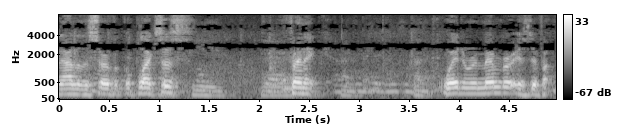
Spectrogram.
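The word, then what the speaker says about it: phrenic: is the frenic nerve not the Frantic nerve the frenic nerve so this one is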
